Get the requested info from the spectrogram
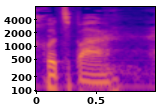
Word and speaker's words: chutzpah: So it's just like, I mean, they have a lot of chutzpah.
